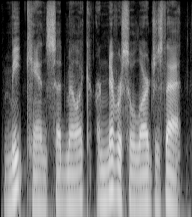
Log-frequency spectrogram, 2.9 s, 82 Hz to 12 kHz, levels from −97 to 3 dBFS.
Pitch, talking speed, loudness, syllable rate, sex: 115 Hz, 210 wpm, -17 LUFS, 5.4 syllables/s, male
